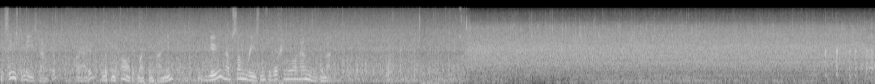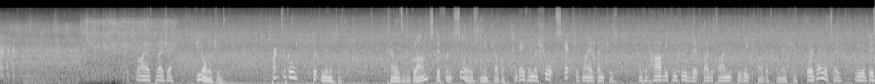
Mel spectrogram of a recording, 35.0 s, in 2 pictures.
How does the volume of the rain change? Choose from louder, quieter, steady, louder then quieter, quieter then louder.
steady.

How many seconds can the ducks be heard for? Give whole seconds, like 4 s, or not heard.
2 s.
